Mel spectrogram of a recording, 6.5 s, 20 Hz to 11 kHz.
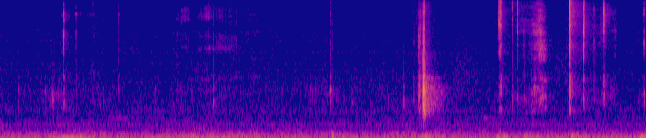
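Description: Long pink fingernails scratch and press the buttons of a hollow black plastic Sony PS3 controller. Soft, faint scratching gives way to sharp, bright clicks and taps that die away almost instantly, the loudest near the four-second mark. A steady low hum sits underneath throughout.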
